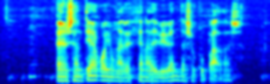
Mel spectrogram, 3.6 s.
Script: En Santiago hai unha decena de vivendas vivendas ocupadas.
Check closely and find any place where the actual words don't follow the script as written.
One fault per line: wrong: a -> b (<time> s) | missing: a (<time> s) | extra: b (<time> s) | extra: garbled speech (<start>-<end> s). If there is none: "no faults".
missing: vivendas (2.5 s)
